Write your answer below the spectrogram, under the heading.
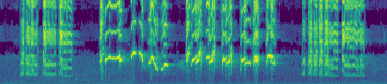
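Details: Oriental magpie-robin song for stirring quiet birds into singing: rapid harsh rattling bursts open and close a run of rich whistled notes, some falling in pitch, delivered in quick succession with a soft low hum beneath.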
